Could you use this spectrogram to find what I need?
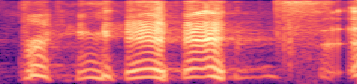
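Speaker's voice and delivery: high, very loud laughing whoop; gleeful shout. Real, not acted. Streamer egging on raiders, gleeful high shout. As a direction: dare them at full voice, laughing.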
